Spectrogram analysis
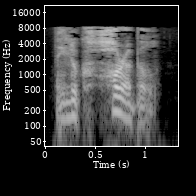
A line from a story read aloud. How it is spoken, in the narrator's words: she hissed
